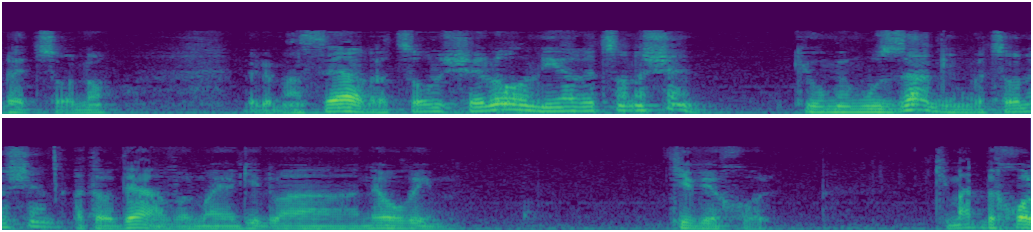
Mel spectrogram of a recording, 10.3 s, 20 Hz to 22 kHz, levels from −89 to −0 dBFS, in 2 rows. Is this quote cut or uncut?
uncut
